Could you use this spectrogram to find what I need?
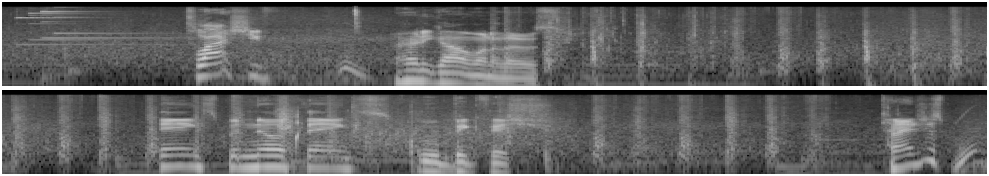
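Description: Quick footsteps patter on sand.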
